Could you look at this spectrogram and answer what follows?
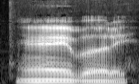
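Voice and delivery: lazy, hazy stoner greeting; lightly voiced stoned buddy; super stoned. A narrator's reading. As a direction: drift through it, blissed out. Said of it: "Roland replied in a voice that was just super stoned".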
